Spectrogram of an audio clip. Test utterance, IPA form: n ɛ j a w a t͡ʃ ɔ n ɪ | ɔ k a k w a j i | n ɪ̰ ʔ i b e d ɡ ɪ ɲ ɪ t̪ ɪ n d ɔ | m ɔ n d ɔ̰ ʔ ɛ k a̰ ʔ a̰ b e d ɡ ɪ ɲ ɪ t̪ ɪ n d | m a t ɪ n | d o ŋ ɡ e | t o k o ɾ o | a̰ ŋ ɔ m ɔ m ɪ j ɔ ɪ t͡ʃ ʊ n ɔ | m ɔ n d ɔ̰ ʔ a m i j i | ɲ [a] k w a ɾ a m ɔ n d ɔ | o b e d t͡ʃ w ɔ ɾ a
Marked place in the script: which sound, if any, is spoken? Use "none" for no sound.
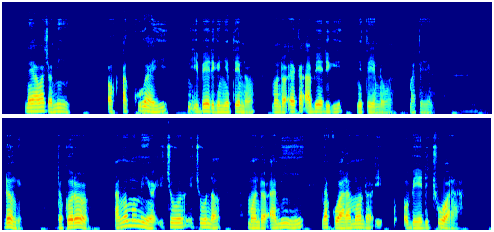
a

